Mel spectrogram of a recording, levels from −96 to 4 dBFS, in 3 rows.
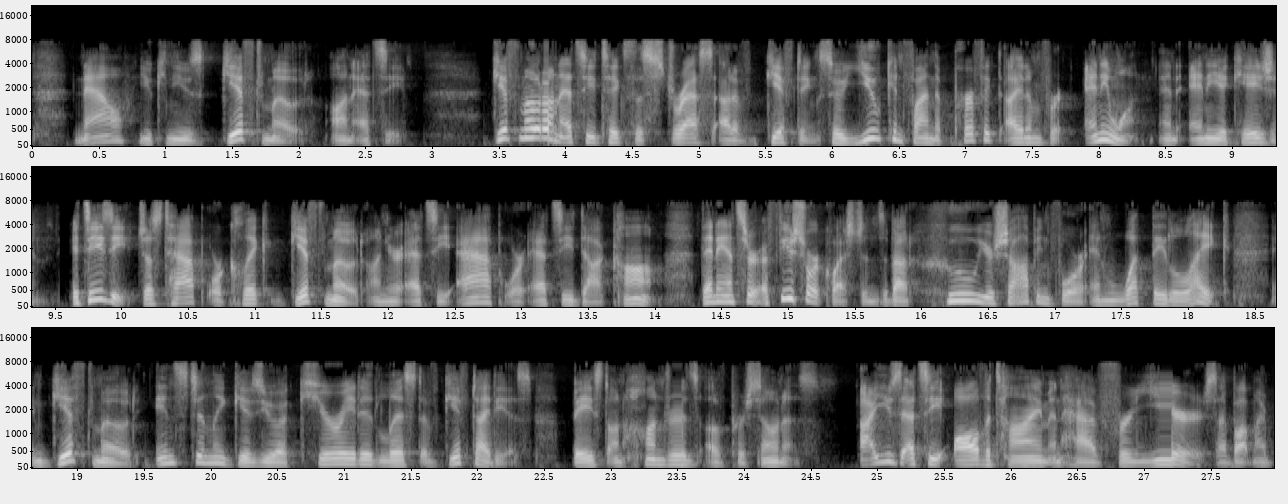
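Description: Brief buzzy, held-tone patches at 3.84–3.93 s, 12.66 s, 23.48–23.53 s (after "gift ideas based on") and 27.12–27.21 s (after "time and have for") are concealed Bluetooth headset packet loss, where lost packets were filled by repeating recent waveform.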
